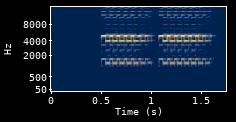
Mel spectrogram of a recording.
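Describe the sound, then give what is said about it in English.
A telephone rings twice in quick succession, two bright, buzzing trills of equal length separated by a brief gap, clear with no voices, as a man phones King's Restaurant to inquire about a job vacancy. “You will hear a man phoning to inquire about a job vacancy.”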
